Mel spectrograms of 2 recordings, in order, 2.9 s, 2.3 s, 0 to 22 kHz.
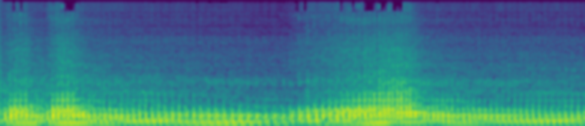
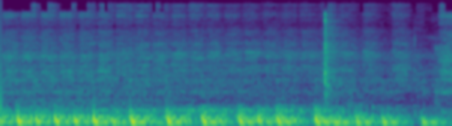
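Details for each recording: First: Honda NAVI after carb tuning: quick throttle blips, revs fall straight back to a steady, even idle each time without hanging, even while foot braking; normal return to idle. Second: Honda NAVI carbureted engine, about 280 elevation, no air leaks; after a throttle blip revs hang off throttle with putt-putt pulses, then slowly drop; idle hang caused by misadjusted fuel/idle mixture screw.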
